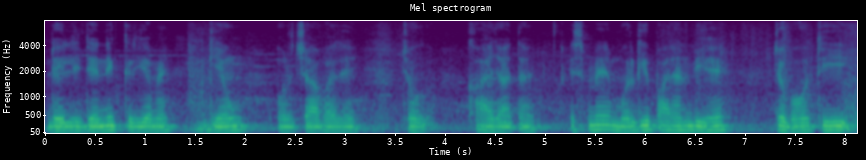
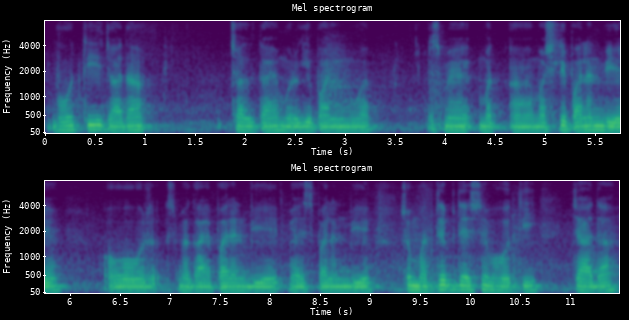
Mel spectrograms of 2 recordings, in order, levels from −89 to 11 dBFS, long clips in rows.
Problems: none marked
